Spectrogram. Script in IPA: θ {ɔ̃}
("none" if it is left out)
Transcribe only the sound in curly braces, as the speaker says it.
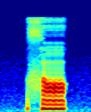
ɔ̃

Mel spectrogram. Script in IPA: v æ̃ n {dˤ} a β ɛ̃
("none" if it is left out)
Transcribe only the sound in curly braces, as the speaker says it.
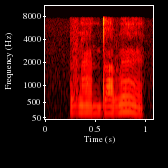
d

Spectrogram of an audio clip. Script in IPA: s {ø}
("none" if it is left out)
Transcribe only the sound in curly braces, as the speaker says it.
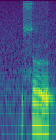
ɵ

